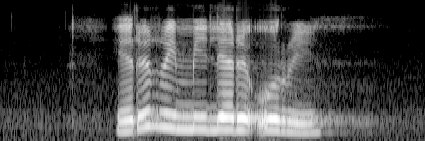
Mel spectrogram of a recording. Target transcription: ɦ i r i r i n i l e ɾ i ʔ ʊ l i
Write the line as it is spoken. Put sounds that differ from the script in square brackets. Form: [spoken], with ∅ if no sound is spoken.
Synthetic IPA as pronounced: ɦ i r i r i [m] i l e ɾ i ʔ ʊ [r] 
